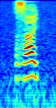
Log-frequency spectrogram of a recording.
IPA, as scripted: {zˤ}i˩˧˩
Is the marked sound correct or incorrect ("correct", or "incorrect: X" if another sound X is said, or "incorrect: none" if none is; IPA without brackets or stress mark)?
correct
